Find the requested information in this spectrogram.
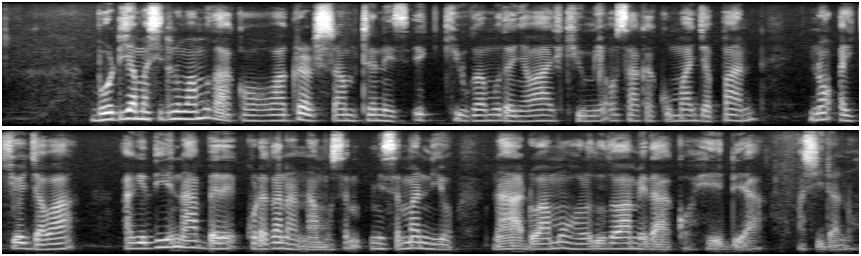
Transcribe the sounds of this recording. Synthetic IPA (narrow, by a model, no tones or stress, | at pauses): bodijamaʃidanɔmamoða̰kɔwaɡɾadsɾamtɛnesekiuɣamoðɛɲawakiumia̰ʔosakakumad͡ʒapanː | ɔʔaikiɔd͡ʒawaː | ɣeðienabɛɾɛkoɾʔɛɣanana̰mesɛmaniɔ | na̰a̰doamɔɦɔɾɔðuðɔwameða̰kɔhḛdḛja̰ | maʃḭda̰nɔ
